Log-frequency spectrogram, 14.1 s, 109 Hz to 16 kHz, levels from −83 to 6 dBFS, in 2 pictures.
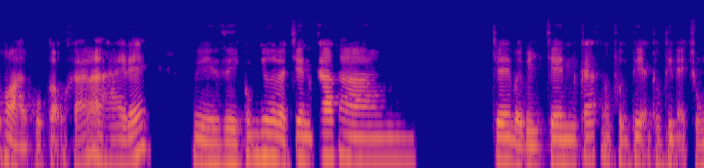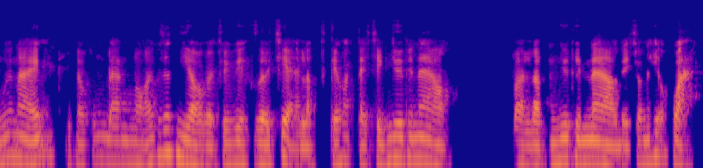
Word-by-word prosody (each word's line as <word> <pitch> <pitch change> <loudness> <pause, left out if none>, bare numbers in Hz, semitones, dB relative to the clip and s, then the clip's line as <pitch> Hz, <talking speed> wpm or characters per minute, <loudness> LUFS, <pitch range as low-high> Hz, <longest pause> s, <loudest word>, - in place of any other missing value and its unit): hỏi 110 -9 +1
của - - -6
cậu - - -1
khá - - -3
là - - +4
hay 130 0 -2
đấy. 155 +9 +2 0.5
Vì 120 -3 -1
gì 115 0 -1
cũng 145 +1 -4
như 150 0 +2
là 135 -2 +3
trên 140 +2 0
các, 150 0 +5
a, 135 -3 0 1.2
trên 135 -2 +2
bởi 110 - +1
vì 105 0 -2
trên 130 +1 0
các 140 +1 -1 0.2
phương 130 -3 -5
tiện 140 +2 -3
thông 125 - -9
tin 135 +1 -4
đại - - -6
chúng 115 +1 -6
ấy 145 +2 -4
nay 135 -3 +5
ấy, - - -5 0.2
thì - - -15
nó 110 -1 -4
cũng 135 +2 -10
đang 125 -1 -2
nói 115 +1 -2
rất 150 - -8
rất 170 - +2
nhiều 125 -8 +3
về 105 -1 0
cái 115 - -3
việc 115 0 -1
giới 115 -2 +3
trẻ - - +3
là 100 - -5
lập 100 -1 0 0.2
kế 115 - +1
hoạch 135 +3 -5
tài 110 - -2
chính 120 +1 -2
như 140 +1 +2
thế 140 -1 -3
nào 125 -6 +2 0.6
và 120 -2 +1
lập 110 0 +4
như 130 +3 0
thế 130 - +2
nào 120 -4 +7
để 105 0 -1
cho 120 - -3
nó 125 - -1
hiệu - - -2
quả. - - +7
125 Hz, 260 wpm, -27 LUFS, 115-135 Hz, 1.2 s, nào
